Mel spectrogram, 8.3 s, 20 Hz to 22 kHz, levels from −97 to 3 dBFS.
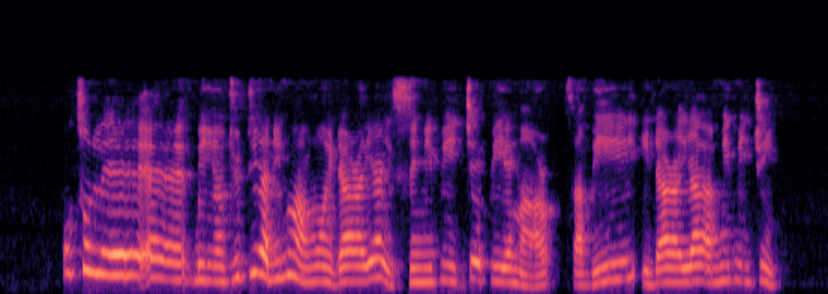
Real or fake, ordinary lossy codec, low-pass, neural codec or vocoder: fake; none; 7.2 kHz; vocoder, 22.05 kHz, 80 mel bands, HiFi-GAN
